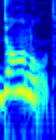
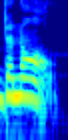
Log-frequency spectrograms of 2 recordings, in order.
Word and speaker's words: Donal: Not Donald, mind you. There's no D at the end, so it's pronounced Denal.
